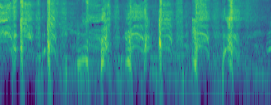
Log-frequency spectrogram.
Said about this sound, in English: I know, I gave up those cheap Cuban cigars. That's why I've been coughing so many times.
